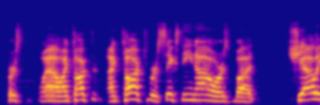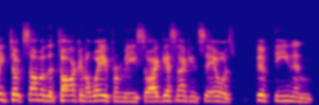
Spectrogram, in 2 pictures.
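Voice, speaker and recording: In this casual live product chat, a livestream host runs through deals in a high-sitting, bright, forceful voice that's slightly worn. He keeps repeating phrases, chats freely, and calls out viewers by name.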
